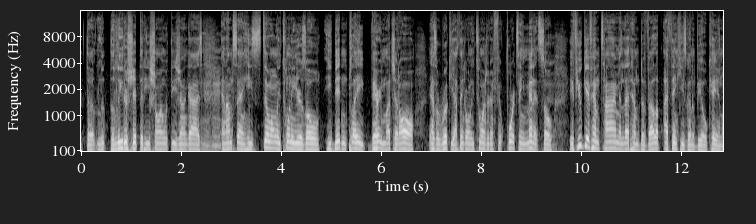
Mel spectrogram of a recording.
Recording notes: The CHGO Bulls crew are LIVE from the Legacy Club at Circa Resort & Casino!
